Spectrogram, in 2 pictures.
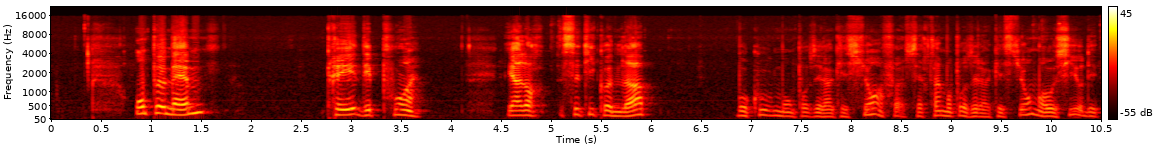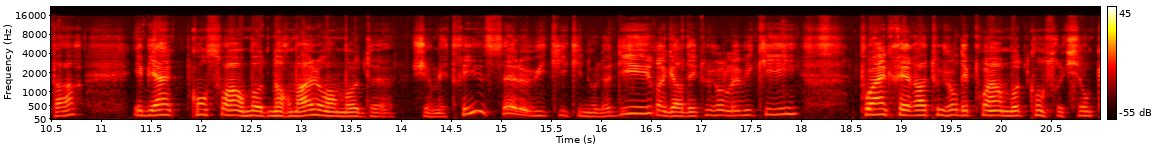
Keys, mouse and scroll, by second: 15.1 click, 16.3 scroll up 1, 17.2-17.8 scroll down 2.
